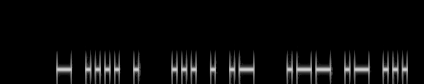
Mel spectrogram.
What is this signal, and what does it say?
Morse code, heard as a keyed tone, about 25 wpm, 700 Hz. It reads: THE SEA WAS
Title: Sentences from Top 1200 Words 25wpm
